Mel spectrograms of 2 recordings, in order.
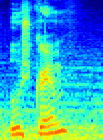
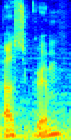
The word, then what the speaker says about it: Ushgrim: Ushgrim and not like Usgrim.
